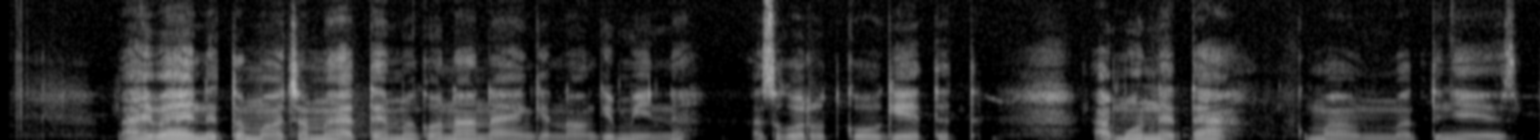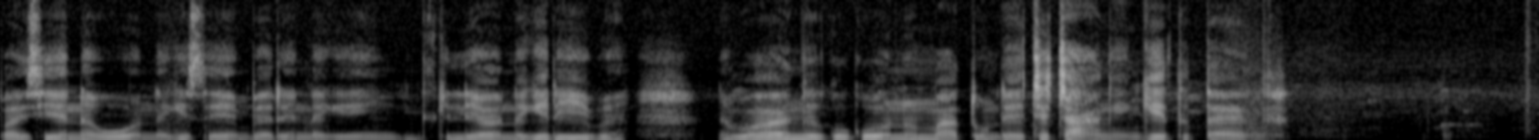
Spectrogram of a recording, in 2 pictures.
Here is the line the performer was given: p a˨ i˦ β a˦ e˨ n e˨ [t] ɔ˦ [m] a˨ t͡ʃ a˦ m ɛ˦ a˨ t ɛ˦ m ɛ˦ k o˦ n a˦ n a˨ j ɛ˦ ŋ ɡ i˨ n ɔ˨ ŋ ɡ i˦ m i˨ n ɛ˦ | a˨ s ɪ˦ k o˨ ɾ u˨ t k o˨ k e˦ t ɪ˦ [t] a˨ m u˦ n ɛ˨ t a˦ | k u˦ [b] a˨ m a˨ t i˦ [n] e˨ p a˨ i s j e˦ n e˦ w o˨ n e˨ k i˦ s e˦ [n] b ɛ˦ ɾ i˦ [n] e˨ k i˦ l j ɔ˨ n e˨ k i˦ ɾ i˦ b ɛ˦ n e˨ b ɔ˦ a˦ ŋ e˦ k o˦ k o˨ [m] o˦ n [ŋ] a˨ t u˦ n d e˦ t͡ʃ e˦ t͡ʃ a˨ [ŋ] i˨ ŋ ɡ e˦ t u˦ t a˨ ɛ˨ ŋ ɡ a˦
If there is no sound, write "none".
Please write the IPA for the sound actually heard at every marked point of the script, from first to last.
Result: t, m, t, m, ɲ, m, n, n, m, ŋ

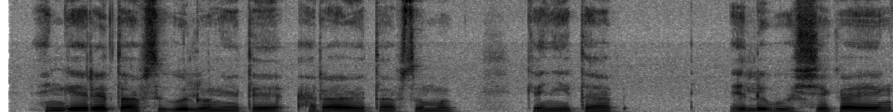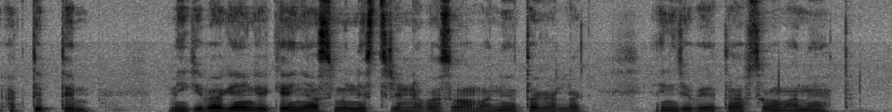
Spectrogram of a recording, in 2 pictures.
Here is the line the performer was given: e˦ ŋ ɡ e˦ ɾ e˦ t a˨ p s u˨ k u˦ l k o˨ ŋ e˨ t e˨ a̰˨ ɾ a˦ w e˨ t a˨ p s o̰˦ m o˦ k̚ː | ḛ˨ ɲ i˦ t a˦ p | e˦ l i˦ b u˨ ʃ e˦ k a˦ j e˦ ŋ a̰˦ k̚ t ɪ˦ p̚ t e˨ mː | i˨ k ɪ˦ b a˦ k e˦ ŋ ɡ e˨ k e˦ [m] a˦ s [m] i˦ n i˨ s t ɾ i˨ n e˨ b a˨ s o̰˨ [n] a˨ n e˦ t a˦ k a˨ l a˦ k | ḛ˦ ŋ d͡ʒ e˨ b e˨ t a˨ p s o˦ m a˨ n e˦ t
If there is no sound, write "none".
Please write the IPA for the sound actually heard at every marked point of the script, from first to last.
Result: ɲ, m, m

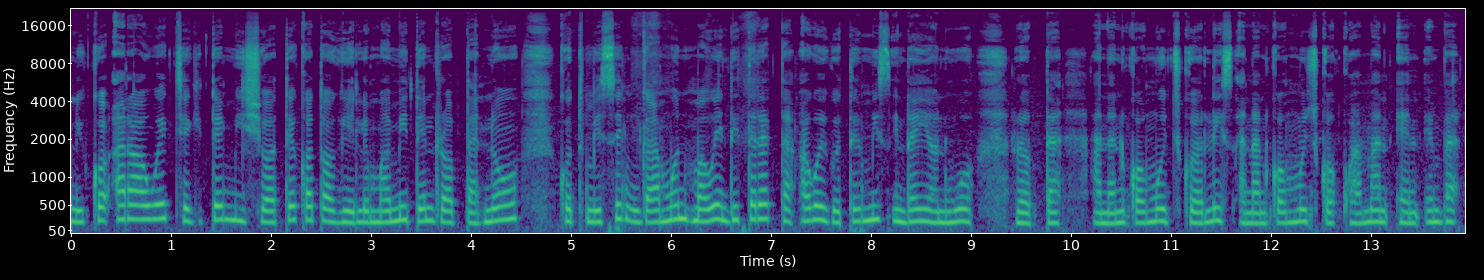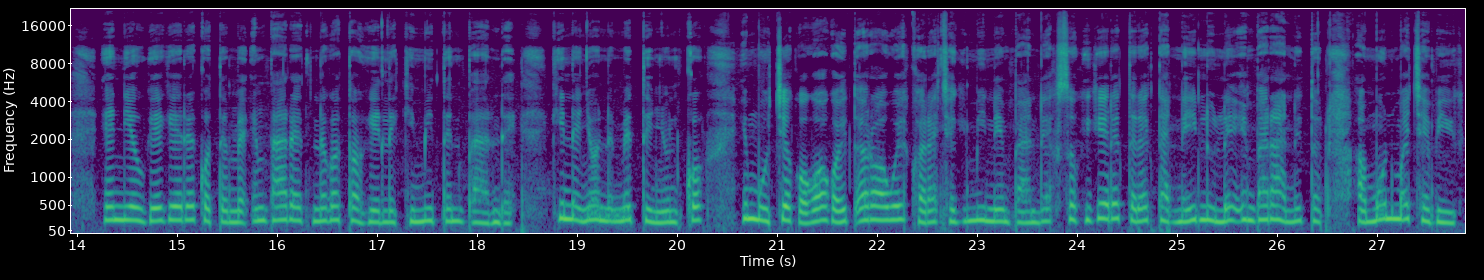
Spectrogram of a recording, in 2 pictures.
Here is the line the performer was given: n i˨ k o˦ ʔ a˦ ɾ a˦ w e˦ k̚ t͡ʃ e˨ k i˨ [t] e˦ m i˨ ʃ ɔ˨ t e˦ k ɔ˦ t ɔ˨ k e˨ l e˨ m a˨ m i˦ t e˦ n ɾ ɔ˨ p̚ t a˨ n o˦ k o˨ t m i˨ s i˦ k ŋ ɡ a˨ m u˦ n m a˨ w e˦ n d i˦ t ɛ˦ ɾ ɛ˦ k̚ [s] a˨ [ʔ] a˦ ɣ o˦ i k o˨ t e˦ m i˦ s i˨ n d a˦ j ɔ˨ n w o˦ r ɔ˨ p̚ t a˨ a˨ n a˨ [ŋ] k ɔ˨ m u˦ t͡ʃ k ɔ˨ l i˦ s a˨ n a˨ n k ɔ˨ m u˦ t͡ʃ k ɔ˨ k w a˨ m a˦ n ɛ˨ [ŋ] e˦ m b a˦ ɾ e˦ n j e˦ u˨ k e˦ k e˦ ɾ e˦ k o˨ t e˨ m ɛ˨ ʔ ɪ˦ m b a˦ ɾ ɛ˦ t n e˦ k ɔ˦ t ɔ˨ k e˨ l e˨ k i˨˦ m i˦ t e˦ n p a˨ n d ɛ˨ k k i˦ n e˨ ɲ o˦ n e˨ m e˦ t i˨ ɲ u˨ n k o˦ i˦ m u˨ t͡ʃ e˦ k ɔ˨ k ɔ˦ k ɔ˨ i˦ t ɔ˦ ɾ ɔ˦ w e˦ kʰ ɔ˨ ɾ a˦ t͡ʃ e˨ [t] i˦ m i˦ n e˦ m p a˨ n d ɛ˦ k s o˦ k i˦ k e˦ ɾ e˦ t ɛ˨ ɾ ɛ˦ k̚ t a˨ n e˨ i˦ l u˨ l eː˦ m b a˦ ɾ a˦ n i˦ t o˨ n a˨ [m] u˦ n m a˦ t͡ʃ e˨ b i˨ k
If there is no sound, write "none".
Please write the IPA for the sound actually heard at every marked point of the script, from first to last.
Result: t, t, ʔ, n, n, k, m

